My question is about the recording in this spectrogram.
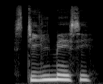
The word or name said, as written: stilmæssig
